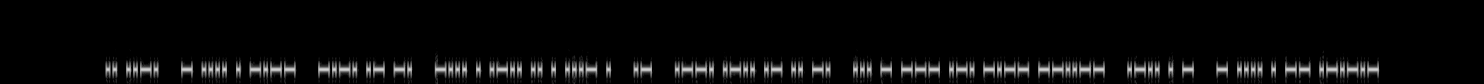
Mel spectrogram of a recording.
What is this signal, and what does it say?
Morse code, heard as a keyed tone, about 36 wpm, 700 Hz. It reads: IF THEY CAN BELIEVE A PLAIN STORY, LET THEM.
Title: Sentences from Top 1000 Words - Review Part 2 - 35wpm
